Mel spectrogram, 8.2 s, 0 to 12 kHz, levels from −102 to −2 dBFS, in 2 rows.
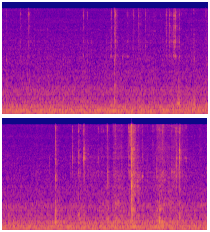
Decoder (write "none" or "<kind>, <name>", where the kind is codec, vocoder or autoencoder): none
